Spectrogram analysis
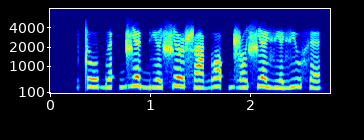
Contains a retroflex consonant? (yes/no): yes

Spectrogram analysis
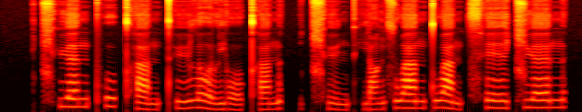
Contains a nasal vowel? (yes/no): no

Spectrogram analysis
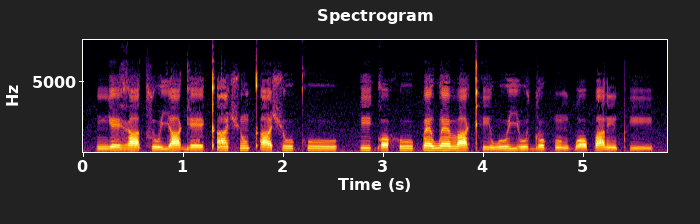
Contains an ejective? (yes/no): yes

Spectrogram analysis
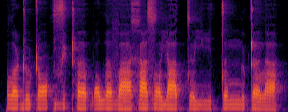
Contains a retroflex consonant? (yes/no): yes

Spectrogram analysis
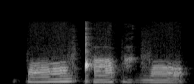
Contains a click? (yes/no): yes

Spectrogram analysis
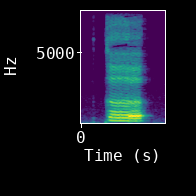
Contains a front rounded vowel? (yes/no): no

